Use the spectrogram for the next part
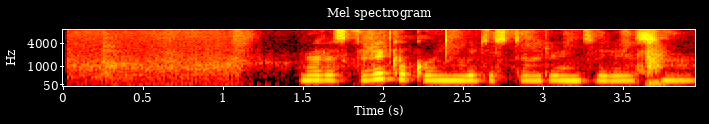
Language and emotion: Russian, neutral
